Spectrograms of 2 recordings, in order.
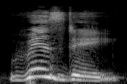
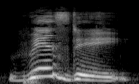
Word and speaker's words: Wednesday: d n e s d a y it's wednesday wednesday like today is wednesday w-o-m-e-n it's women women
